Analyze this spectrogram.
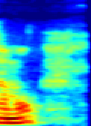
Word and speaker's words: XAML: XAML is pronounced as XAML.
